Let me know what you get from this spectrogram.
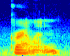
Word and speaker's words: ghrelin: And ghrelin sounds like a gremlin, and it's spelled G-H-R-E-L-I-N.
